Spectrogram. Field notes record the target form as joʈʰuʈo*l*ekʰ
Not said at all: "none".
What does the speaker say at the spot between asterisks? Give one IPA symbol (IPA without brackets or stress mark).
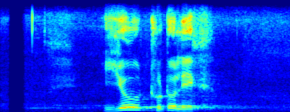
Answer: l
